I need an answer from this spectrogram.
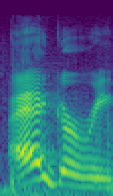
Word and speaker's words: Agorique: What's the pronunciation? Agorique. Agorique. Okay, I wasn't even close.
